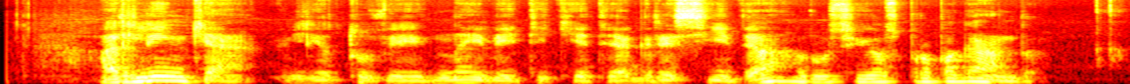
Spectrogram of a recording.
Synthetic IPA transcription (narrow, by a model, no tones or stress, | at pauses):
ɐɾʲlʲɪŋʲkʲæːlʲiɛt̪ʊʋʲɛɪnɐɪʋʲɛɪt̪ʲɪkʲiɛt̪ʲeɐɡɾʲɛsʲiːʋʲɛɾʊsʲɪjoːspɾɔpɐɡɑˑnd̪ɐ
